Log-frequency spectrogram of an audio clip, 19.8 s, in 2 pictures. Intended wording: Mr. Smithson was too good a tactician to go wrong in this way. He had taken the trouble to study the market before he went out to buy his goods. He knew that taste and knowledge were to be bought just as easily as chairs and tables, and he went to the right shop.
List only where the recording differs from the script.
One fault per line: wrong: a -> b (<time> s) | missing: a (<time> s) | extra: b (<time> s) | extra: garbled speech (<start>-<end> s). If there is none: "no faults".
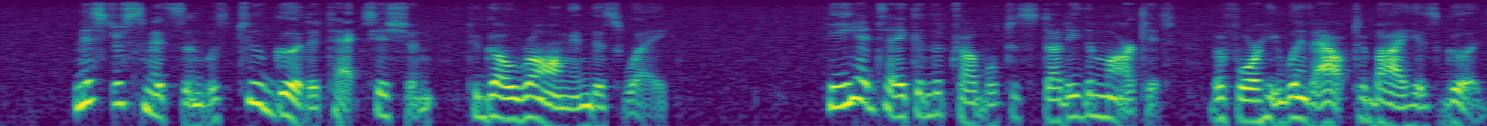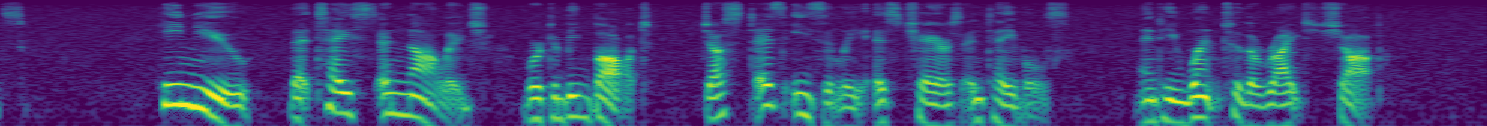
no faults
